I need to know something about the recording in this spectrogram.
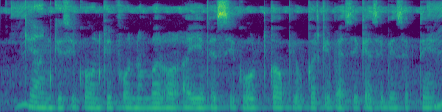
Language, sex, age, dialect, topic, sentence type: Hindi, male, 31-35, Awadhi Bundeli, banking, question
